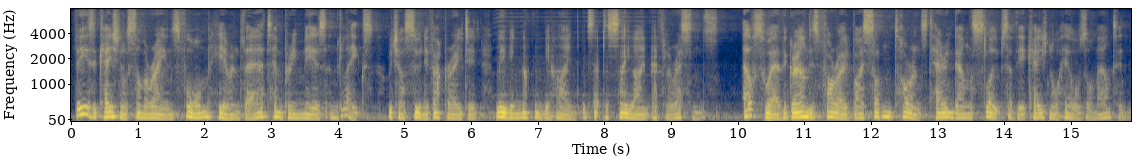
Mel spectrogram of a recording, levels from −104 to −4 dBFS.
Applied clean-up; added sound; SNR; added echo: neural separator model SepFormer DNS4.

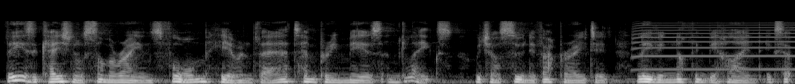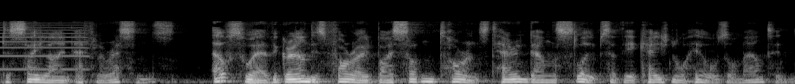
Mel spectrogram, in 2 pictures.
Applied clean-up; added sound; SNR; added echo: none; Trumpet; 15 dB; reverberation time 1.9 s.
